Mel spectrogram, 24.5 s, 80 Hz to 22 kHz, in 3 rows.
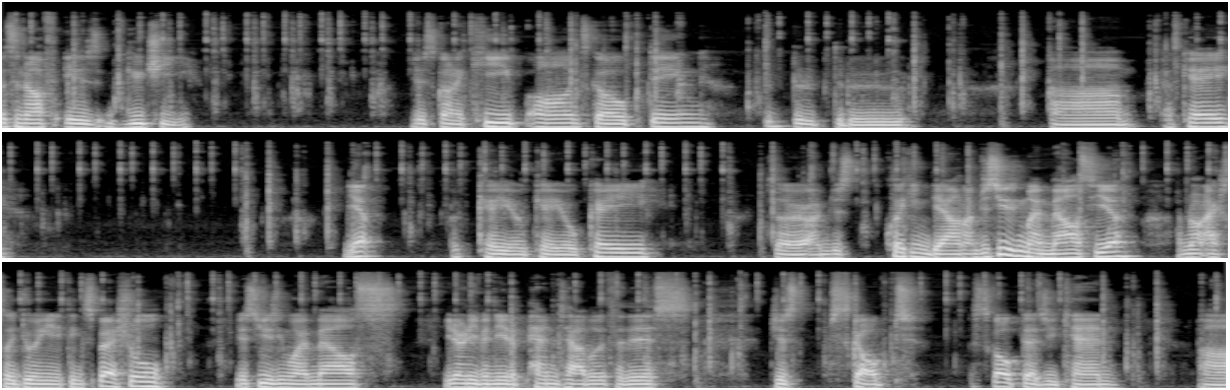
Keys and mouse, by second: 0.2 click, 0.4 middle click, 0.9 click, 1.1 click, 1.4 click, 1.7 click, 1.9 click, 2.2 click, 2.5 click, 2.8 click, 3.1 click, 3.3 click, 3.7 shift+middle click, 4.3 shift+middle click, 5.1 click, 5.4 click, 5.7 click, 6.0 middle click, 6.7 shift+middle click, 7.1 middle click, 7.9 click, 8.2 click, 8.4 click, 8.7 click, 9.0 click, 9.3 click, 9.5 click, 9.9 shift+middle click, 10.3 shift+middle click, 10.6 click, 10.9 click, 11.2 click, 11.4 click, 11.7 click, 12.0 click, 12.3 click, 12.5 click, 12.8 click, 13.3 shift+middle click, 13.7 click, 13.9 click, 14.2 click, 14.6 middle click, 14.8 middle click, 15.3 shift+middle click, 15.7 click, 16.0 click, 16.3 click, 16.5 click, 16.8 click, 17.2 shift+middle click, 17.5 click, 17.8 click, 18.1 click, 18.4 click, 18.7 click, 18.9 click, 19.2 click, 19.4 click, 19.7 middle click, 20.1 click, 20.4 click, 20.7 click, 21.0 shift+middle click, 21.3 click, 21.6 click, 22.0 middle click, 22.4 click, 22.7 click, 22.9 click, 23.2 click, 23.7 middle click, 24.0 shift+middle click.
